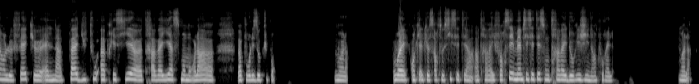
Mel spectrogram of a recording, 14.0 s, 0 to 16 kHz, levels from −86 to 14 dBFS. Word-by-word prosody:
hein, 220 Hz, -1 st, +1 dB
le 200 Hz, -2 st, +2 dB
fait 235 Hz, +4 st, -2 dB
qu'elle 195 Hz, -3 st, +1 dB
n'a 185 Hz, -2 st, 0 dB
pas 235 Hz, 0 st, +5 dB
du 210 Hz, +3 st, -2 dB
tout 250 Hz, +3 st, -3 dB
apprécié, 215 Hz, +2 st, 0 dB
heu, 200 Hz, -2 st, +2 dB
travailler 200 Hz, +2 st, 0 dB
à 215 Hz, -, +3 dB
ce 210 Hz, +1 st, -11 dB
moment-là, 195 Hz, -, +2 dB
heu, -, -, -6 dB, 0.5 s
bah, 195 Hz, -, +2 dB
pour 200 Hz, 0 st, 0 dB
les 200 Hz, 0 st, 0 dB
occupants. 195 Hz, -1 st, -3 dB, 1.2 s
Voilà. 190 Hz, -2 st, 0 dB, 0.9 s
Ouais, 205 Hz, -1 st, +5 dB
en 205 Hz, -, +2 dB
quelque 205 Hz, +1 st, -1 dB
sorte 205 Hz, +1 st, -6 dB
aussi 205 Hz, +4 st, -3 dB
c'était 215 Hz, -1 st, -4 dB
un 185 Hz, -4 st, -2 dB
un 190 Hz, -, -1 dB
travail 200 Hz, 0 st, -2 dB
forcé. 205 Hz, +5 st, 0 dB
Même 225 Hz, 0 st, +6 dB
si 225 Hz, -, 0 dB
c'était 225 Hz, +2 st, +1 dB
son 215 Hz, -2 st, 0 dB
travail 210 Hz, 0 st, +1 dB
d'origine, 195 Hz, 0 st, +1 dB
hein, 180 Hz, +1 st, -3 dB
pour 190 Hz, -2 st, -8 dB
elle. 175 Hz, 0 st, -4 dB, 1.3 s
Voilà. 195 Hz, -1 st, -1 dB
205 Hz, 170 wpm, -20 LUFS, 195-215 Hz, 1.3 s, Même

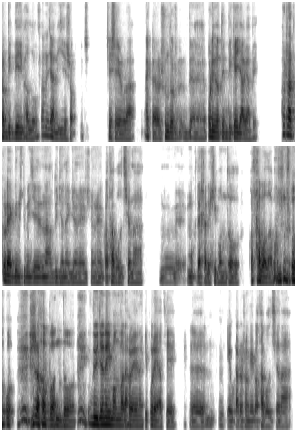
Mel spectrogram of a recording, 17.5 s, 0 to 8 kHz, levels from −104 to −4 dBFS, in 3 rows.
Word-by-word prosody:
সবদিক 115 Hz, -3 st, -1 dB
দিয়েই 110 Hz, -1 st, 0 dB
ভালো 95 Hz, -1 st, -5 dB
সো -, -, -23 dB
আমি 165 Hz, -, -6 dB
জানি 110 Hz, -7 st, -2 dB
যে -, -, -8 dB
সবকিছু। -, -, -15 dB, 0.4 s
শেষে 115 Hz, -3 st, -6 dB
ওরা 95 Hz, 0 st, -4 dB, 0.3 s
একটা -, -, -6 dB, 0.2 s
সুন্দর 120 Hz, -3 st, 0 dB, 0.3 s
দা 115 Hz, -, -7 dB, 0.3 s
পরিণতির 120 Hz, -3 st, +3 dB
দিকেই 110 Hz, 0 st, +1 dB
আগাবে। 95 Hz, -, -7 dB, 0.5 s
হঠাৎ 175 Hz, -3 st, +5 dB
করে 145 Hz, -4 st, +5 dB
একদিন 115 Hz, 0 st, -2 dB
শুনি 110 Hz, -2 st, -4 dB
যে 110 Hz, -, -2 dB, 0.2 s
না 105 Hz, -, -3 dB
দুইজন 105 Hz, -1 st, -6 dB
একজনের 100 Hz, 0 st, -9 dB
সঙ্গে 105 Hz, 0 st, -11 dB
কথা -, -, -2 dB
বলছে 100 Hz, 0 st, -8 dB
না। 100 Hz, -, -11 dB, 0.5 s
উম 100 Hz, -1 st, -14 dB
আ -, -, -15 dB, 0.2 s
মুখ 110 Hz, -, -6 dB
দেখাদেখি 95 Hz, -, -3 dB
বন্ধ। 105 Hz, -1 st, -7 dB, 0.4 s
কথা -, -, -2 dB
বলা 100 Hz, -1 st, +2 dB
বন্ধ, 140 Hz, +2 st, +4 dB, 0.8 s
সব 150 Hz, -2 st, +8 dB
বন্ধ। 120 Hz, -2 st, +1 dB, 0.6 s
দুইজনেই 140 Hz, -1 st, +10 dB
মনমরা 120 Hz, -1 st, +2 dB
হয়ে 115 Hz, -1 st, +3 dB
নাকি 110 Hz, +2 st, -8 dB
পড়ে 125 Hz, -, +3 dB
আছে। 105 Hz, -, -7 dB, 0.5 s
উম 100 Hz, -, -8 dB
কেউ -, -, -5 dB
কারো -, -, -4 dB
সঙ্গে 105 Hz, -1 st, -7 dB
কথা -, -, -3 dB
বলছে 105 Hz, +1 st, -10 dB
না। 100 Hz, -, -7 dB
110 Hz, 175 wpm, -22 LUFS, 100-120 Hz, 0.8 s, দুইজনেই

